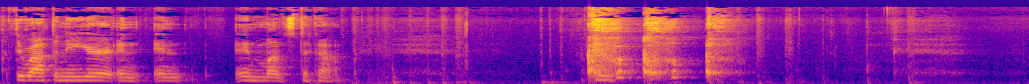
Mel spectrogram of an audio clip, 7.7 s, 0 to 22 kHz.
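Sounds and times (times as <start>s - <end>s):
speech: 0.1s - 2.7s
breaths: 2.7s - 3.7s, 6.5s - 7.7s
harsh coughs: 4.4s - 5.7s.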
